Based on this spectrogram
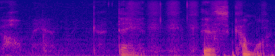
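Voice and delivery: whispered, muttered to himself under his breath; dismayed whisper. Retold or imitated. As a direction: whisper the groan so the trooper can't hear. Retold dismay at getting pulled over.

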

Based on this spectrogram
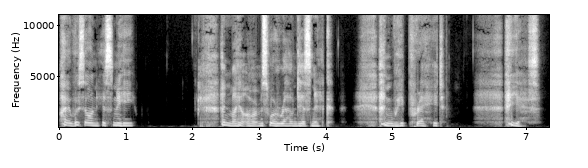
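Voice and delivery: high, wild, distraught voice; lost in grief, half out of her mind; wilder tone. A narrator's reading. Amelia raves to Rebecca about George, wild and high. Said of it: "she continued in a wilder tone".

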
